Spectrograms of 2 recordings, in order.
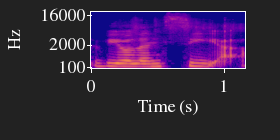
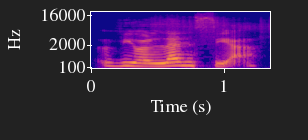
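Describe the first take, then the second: First: Violencia wrongly stressed on CI, violenCIa; misplaced stress. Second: Violencia stressed loudly on LEN, vioLENcia; stress on second-to-last syllable. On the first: Teacher showing learners wrong stress, violenCIa. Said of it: "not violencia". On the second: Teacher showing learners correct stress, vioLENcia. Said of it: "stress the second to last syllable". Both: Shown as a demonstration.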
